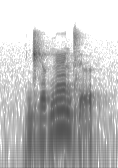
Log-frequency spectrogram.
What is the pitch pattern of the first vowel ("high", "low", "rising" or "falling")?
low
